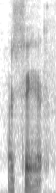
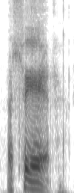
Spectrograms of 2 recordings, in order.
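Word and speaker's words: hacer: Again, the H is not pronounced. So you have assayer to do. How would you say to do like that? Aseri. Yes. To do like that. Asser to do like that.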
